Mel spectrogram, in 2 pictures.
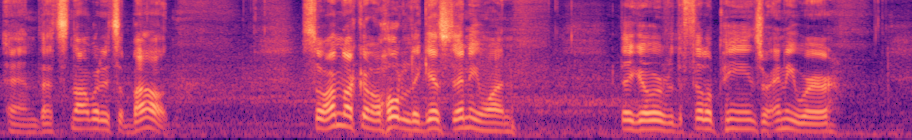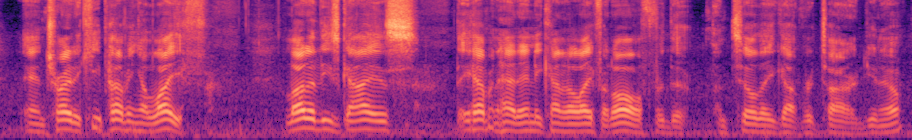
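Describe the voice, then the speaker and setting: A man's voice: on the high side, a little fast, darkish tone. An older man talking bluntly to camera in a rambling casual monologue, peppered with "you know". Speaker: vlogger. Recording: faint outdoor traffic noise.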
